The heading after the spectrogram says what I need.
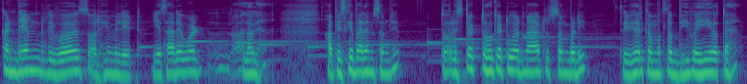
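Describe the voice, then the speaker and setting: A teacher from India gives an exam-prep vocabulary lesson. They explain each word patiently, read definitions aloud slowly and keep checking in with the class. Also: medium pitch, fairly even intonation, dark tone, faint music behind. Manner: explanatory, checks in often with "right?".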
